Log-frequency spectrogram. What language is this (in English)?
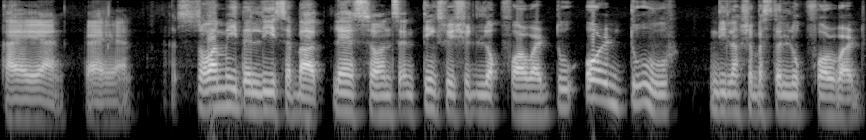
Filipino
